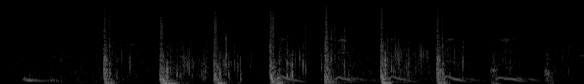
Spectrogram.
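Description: A stone hatchet strikes a rock with sharp, repeated knocks.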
